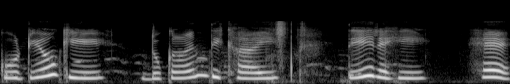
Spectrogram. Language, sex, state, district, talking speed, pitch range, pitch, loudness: Hindi, female, Himachal Pradesh, Shimla, 80 wpm, 285-335 Hz, 300 Hz, -15 LUFS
